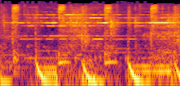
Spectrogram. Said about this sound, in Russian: Звонок. Он звонит. Ой, слушай, слышно причем.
